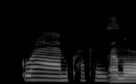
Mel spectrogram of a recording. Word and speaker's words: Graham: Yeah, they are spelt Graham, but you guys pronounce them Graham.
